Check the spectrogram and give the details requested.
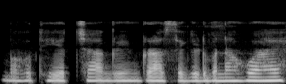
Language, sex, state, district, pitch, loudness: Hindi, female, Chhattisgarh, Sukma, 165 Hz, -18 LUFS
